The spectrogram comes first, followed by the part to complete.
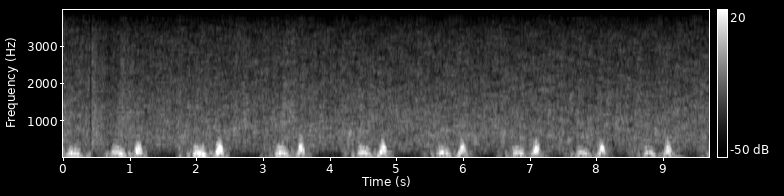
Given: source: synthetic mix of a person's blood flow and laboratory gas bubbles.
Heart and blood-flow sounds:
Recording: Doppler ultrasound of blood flow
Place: precordium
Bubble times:
0.00-0.04 s: bubbles
From the record:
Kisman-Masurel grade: 213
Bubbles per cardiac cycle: several, 3 to 8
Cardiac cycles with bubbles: 1 to 10%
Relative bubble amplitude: loud (0.450 to 0.775)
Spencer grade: 1 (occasional bubble signal discernible with the cardiac motion signal, with majority of cardiac periods free of bubbles)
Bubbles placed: only in the low amplitude regions of the cardiac cycle

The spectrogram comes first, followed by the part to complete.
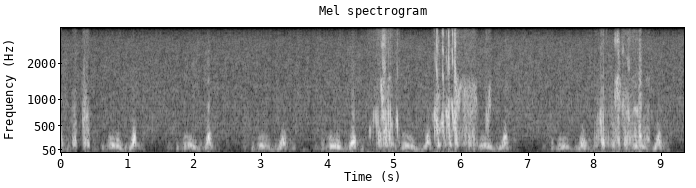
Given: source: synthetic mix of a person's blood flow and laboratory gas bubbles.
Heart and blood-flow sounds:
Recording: Doppler ultrasound of blood flow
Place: precordium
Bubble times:
0.16-0.24 s: bubbles
0.30-0.43 s: bubbles
4.58-5.08 s: bubbles
5.56-6.25 s: bubbles
6.35-6.46 s: bubbles
8.00-8.83 s: bubbles
From the record:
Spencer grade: 3 (all of the cardiac periods contain showers or single bubble signals, but not dominating or overriding the cardiac motion signals)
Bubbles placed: only in the low amplitude regions of the cardiac cycle

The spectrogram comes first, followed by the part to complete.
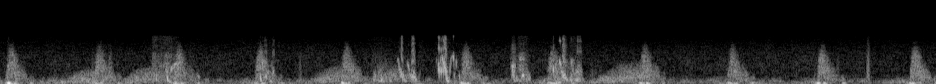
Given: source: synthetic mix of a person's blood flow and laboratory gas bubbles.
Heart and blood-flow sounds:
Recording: Doppler ultrasound of blood flow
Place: subclavian vein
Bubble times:
1.52-1.81 s: bubbles
2.57-2.75 s: bubbles
3.71-3.94 s: bubbles
3.97-4.21 s: bubbles
4.36-4.62 s: bubbles
5.10-5.32 s: bubbles
5.52-5.85 s: bubbles
From the record:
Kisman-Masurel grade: 222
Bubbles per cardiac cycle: several, 3 to 8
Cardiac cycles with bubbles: 10 to 50%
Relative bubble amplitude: moderate (0.250 to 0.450)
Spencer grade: 2 (many but less than half of the cardiac periods contain bubble signals, singularly or in groups)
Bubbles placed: anywhere in the cardiac cycle

